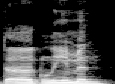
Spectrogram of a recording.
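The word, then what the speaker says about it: Doug Liman: director-wise so it was uh how you say doug lehmann that's how you say his name yeah um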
